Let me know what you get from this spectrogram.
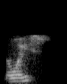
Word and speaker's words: nous: When you look in the Strong's Concordance and you look in the Greek version, the Greek word for capacity is gnosi. I think I'm saying that right. It's nous, N-O-U-S.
